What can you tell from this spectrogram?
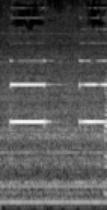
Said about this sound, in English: My oven's ready.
